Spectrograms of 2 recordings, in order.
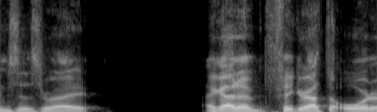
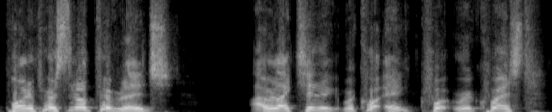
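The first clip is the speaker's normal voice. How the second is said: much higher and louder pompous British voice; very formal British accent; 11 semitones higher, 6 dB louder than usual. Acted. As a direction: raise a point of order like a puffed-up MP. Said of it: "I wanted to be very formal".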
